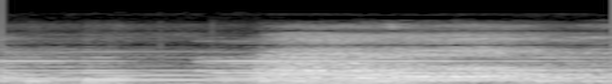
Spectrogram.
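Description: A small group of voices singing a hymn together, holding sustained notes, with a short lull under a second in before the next phrase.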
